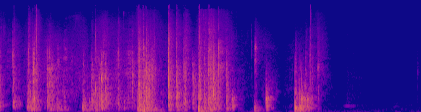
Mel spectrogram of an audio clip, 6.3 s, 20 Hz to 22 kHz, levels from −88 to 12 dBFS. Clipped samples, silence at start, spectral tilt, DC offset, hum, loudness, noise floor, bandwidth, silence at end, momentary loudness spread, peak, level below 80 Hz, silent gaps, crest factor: under 0.1%; 0 s; -4.5 dB/octave; under 0.1%; none; -32 LUFS; -79 dBFS; 18 kHz; 1.45 s; 13 LU; -6 dBFS; -52 dBFS; none; 28 dB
